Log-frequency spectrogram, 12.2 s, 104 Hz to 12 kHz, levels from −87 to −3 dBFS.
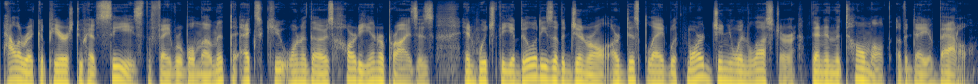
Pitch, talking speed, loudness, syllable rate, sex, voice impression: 100 Hz, 180 wpm, -17 LUFS, 5.7 syllables/s, male, very masculine, very middle-aged, very thick, slightly relaxed, very powerful, bright, very soft, very muffled, fluent, raspy, very cool, intellectual, slightly refreshing, sincere, very calm, very mature, very friendly, reassuring, very unique, slightly elegant, wild, sweet, lively, kind, modest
